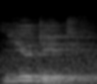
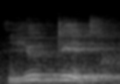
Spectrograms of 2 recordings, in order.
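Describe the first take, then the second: First: It is said as a plain statement. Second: It is said as an exclamation. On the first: It states a fact. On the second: It expresses surprise or strong feeling.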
